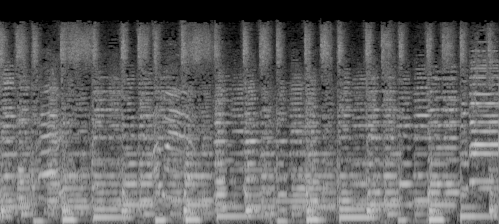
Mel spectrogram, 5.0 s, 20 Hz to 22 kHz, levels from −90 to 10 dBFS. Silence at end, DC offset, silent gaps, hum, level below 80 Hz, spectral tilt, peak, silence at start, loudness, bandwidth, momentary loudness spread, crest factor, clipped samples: 0 s; under 0.1%; none; none; -38 dBFS; -4 dB/octave; -2 dBFS; 0 s; -18 LUFS; 15.5 kHz; 3 LU; 16 dB; under 0.1%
